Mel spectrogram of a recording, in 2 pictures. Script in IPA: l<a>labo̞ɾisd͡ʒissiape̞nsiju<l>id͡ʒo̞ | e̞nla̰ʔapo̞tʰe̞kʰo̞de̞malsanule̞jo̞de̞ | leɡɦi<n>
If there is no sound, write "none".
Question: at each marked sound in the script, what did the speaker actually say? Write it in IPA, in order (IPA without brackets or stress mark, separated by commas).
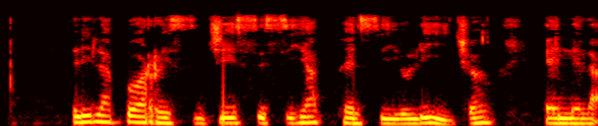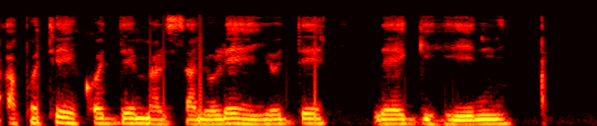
i, l, n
